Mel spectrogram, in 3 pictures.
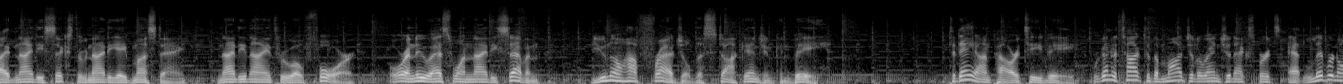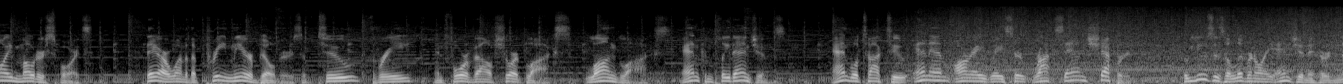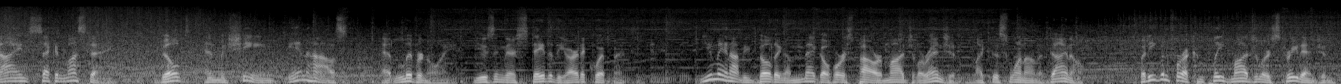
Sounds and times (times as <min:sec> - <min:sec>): Speech: 0:00.0 - 0:08.3, 0:09.5 - 0:33.2, 0:33.9 - 0:40.2
Music: 0:00.0 - 0:40.2
Car: 0:22.2 - 0:31.6, 0:36.2 - 0:40.2
Medium engine (mid frequency): 0:22.2 - 0:32.2, 0:35.6 - 0:40.2
Accelerating, revving, vroom: 0:22.4 - 0:30.9, 0:37.6 - 0:40.2.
